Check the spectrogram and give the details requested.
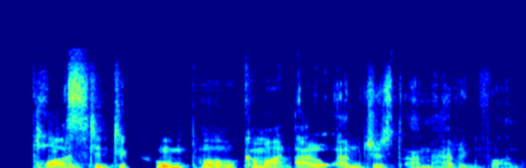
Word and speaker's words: Antetokounmpo: Joel Embiid plus 800, and Giannis Antetokounmpo plus. Antetokounmpo, come on.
